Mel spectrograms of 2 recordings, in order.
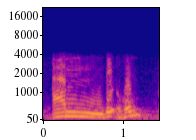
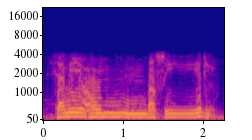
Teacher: ووجه الإقلاب هنا عسر الإتيان بالغنة في النون والتنوين مع الإظهار، ثم إطباق الشفتين لأجل الباء، وعسر الإدغام كذلك لاختلاف المخرج وقلة التناسب، فتعين الإخفاء وتوصل إليه بالقلب نونا لأنها تشارك الباء في المخرج والنون في الغنة. · ثلاثة: الثالث الإقلاب، وهو لغة تحويل الشيء عن وجهه، واصطلاحا جعل حرف مكان آخر، أي قلب النون الساكنة والتنوين ميما قبل الباء مع مراعاة الغنة والإخفاء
